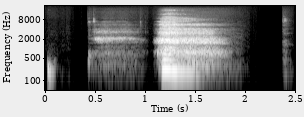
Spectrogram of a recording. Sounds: Sigh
